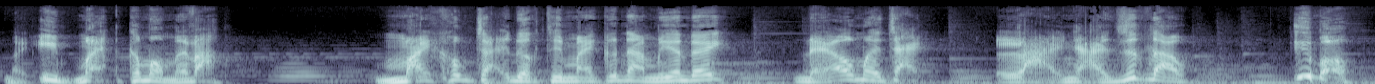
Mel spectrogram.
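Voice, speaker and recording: A man's voice: medium pitch, sing-song, measured pace, faint music behind. A man voicing a brash, hot-tempered old man built like a bull, who boasts, swears and bellows. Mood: yelling.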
